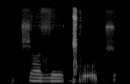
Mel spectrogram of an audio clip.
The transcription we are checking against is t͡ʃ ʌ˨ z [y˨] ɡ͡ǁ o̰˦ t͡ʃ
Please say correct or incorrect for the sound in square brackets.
incorrect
